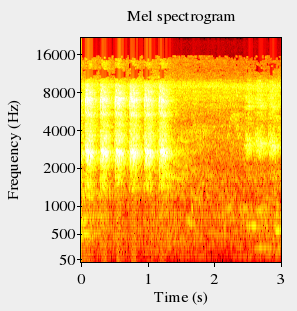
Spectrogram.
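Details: Kingfisher calling during its song-and-dance display: six sharp, squealing notes repeated quickly, about four a second, then a quiet gap before fainter notes return near the end.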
